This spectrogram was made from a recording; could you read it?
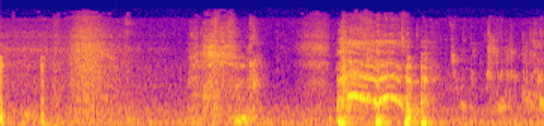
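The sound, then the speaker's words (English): Beer is poured hard into a glass, with a rushing, splashy gurgle that comes in uneven bursts and swells louder toward the end. “Certainly, if you pour it hard, it doesn't give a head at all.”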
